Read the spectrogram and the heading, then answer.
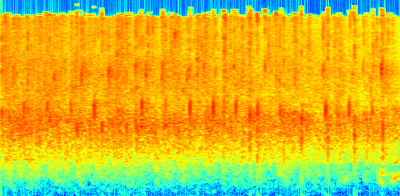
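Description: Sustained applause from a church audience thanking the people who work there, a dense, steady crackle of many hands clapping at an even loudness for the full four seconds, with no voices standing out.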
